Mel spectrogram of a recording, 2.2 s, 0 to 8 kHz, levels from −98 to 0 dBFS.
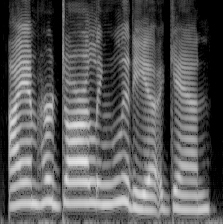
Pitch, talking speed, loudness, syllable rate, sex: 245 Hz, 160 wpm, -17 LUFS, 4.5 syllables/s, female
